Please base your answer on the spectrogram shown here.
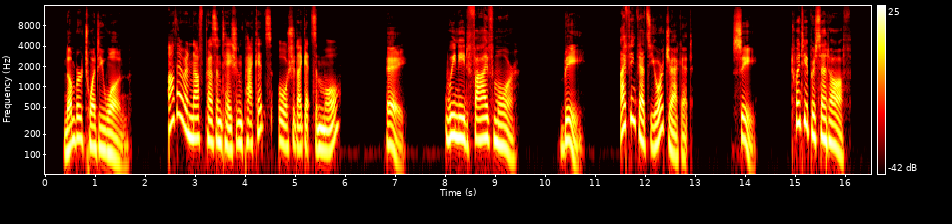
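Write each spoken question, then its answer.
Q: Are there enough presentation packets, or should I get some more?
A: A: We need 5 more.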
